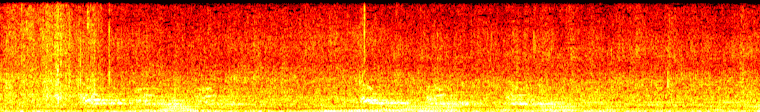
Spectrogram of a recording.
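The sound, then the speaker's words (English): A small dog yaps a few times in the background, short sharp barks spaced irregularly and faint beneath a steady, rain-like hiss of background noise; the dog has been barking incessantly since early morning, and it is almost noon. “on the dog barking in the background.”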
